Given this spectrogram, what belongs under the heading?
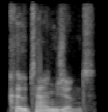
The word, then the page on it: cotangent: British English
